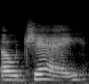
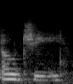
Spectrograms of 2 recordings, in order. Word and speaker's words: OG: in the video and said it wrong cuz I said OJ and Bellini but it's really oh gee Oh J would make more sense to me but it's OG so that's the one I'm gonna use on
